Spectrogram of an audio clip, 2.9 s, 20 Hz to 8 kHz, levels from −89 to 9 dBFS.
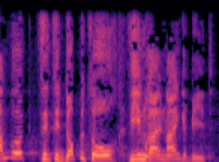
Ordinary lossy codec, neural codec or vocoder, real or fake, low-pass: none; none; real; 7.2 kHz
